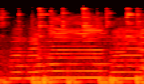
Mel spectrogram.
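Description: A small forró band playing: a button accordion holds steady notes over regular zabumba bass-drum beats, with light high strikes of a triangle.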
